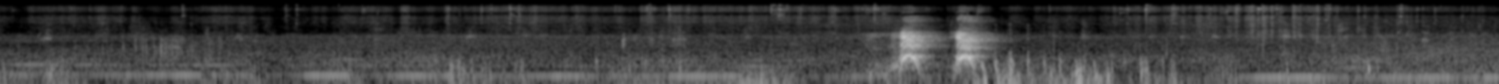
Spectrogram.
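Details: Ten-week-old female yellow Labrador mix puppy playing with another dog indoors; two short sharp barks in quick succession midway, with a steady low hum and soft scuffling throughout.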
